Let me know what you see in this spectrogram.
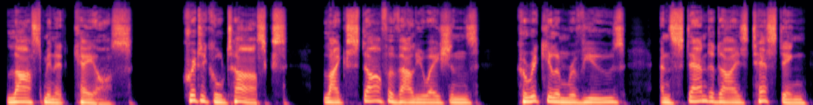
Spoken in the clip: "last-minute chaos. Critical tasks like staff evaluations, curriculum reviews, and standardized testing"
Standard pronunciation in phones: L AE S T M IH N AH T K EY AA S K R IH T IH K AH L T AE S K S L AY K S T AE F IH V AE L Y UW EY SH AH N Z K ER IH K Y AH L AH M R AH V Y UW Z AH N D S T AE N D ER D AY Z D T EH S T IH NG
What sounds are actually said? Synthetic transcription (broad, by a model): L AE S T M IH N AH T K EY AA S K R IH T IH K AH L T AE S K S L AY K S T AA F IH V AE L Y UW EY SH AH N Z K ER IH K Y L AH M R AH V Y UW Z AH N S T AE N D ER D AY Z T EH S T IH NG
